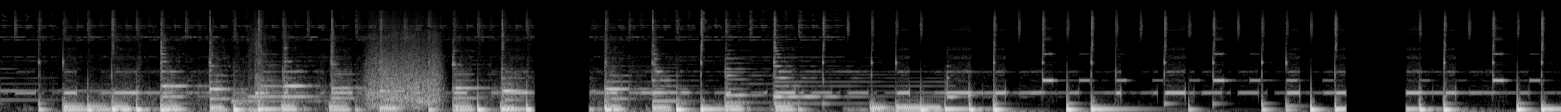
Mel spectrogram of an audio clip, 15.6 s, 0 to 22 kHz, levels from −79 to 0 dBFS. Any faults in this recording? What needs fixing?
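From 0.39 s to 9.10 s the sound turns rough, watery and muffled: a call bitrate drop from 64 to 14 kbps made the encoder code coarsely and cut high frequencies, bottoming out for 4.8 s.

The audio cuts to silence at 5.33 s for 0.54 s and at 13.45 s for 0.60 s. These are playback stalls, likely from the player running dry or its thread being blocked.

To prevent these, give the sender a steadier bandwidth estimate with a higher bitrate floor, and enlarge the playback buffer while keeping the audio thread unblocked.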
